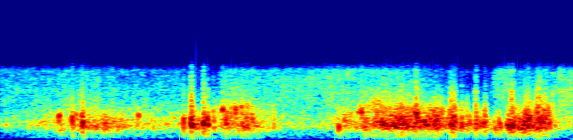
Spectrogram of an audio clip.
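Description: A snowboard riding through deep powder snow: the board's hiss and swish through the snow comes in uneven surges, with a few sharp knocks about a second and a half in and the longest, loudest stretch in the last second and a half. Wind buffets the microphone.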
